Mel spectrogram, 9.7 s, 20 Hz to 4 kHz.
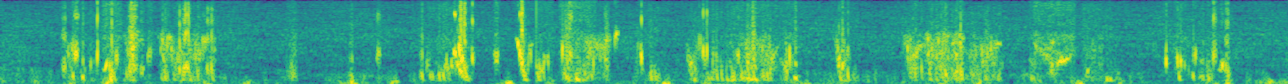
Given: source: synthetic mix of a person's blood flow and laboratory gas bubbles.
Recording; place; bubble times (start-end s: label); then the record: Doppler ultrasound of blood flow; subclavian vein
0.45-1.15 s: bubbles
1.17-1.62 s: bubbles
2.14-2.23 s: bubbles
2.60-2.67 s: bubbles
2.81-2.86 s: bubbles
3.14-3.56 s: bubbles
3.69-3.75 s: bubbles
3.85-4.15 s: bubbles
4.19-4.65 s: bubbles
4.78-5.00 s: bubbles
5.13-6.01 s: bubbles
6.24-6.44 s: bubbles
6.77-7.53 s: bubbles
7.71-8.07 s: bubbles
8.11-8.38 s: bubbles
8.71-9.23 s: bubbles
From the record:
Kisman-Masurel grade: 342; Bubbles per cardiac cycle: rolling drumbeat, 9 or more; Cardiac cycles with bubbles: 100%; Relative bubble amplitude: moderate (0.250 to 0.450); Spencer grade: 3 (all of the cardiac periods contain showers or single bubble signals, but not dominating or overriding the cardiac motion signals); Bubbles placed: anywhere in the cardiac cycle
